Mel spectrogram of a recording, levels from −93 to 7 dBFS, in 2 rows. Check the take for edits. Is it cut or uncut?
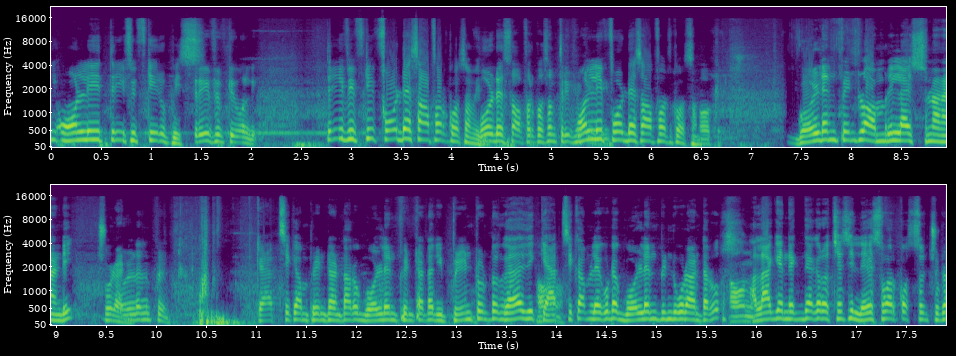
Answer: cut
